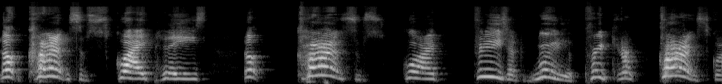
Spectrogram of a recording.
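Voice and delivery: loud, aggressive, excited, pushy fired-up urging. Asking viewers to like, comment and subscribe: aggressive excited urging. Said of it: "I haven't been that aggressive in a while".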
